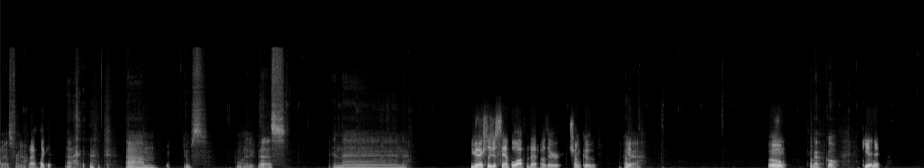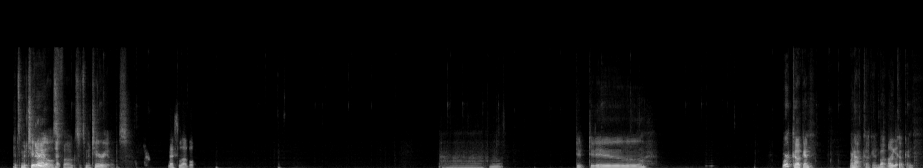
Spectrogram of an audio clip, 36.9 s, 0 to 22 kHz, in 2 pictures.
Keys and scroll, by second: 2.6 super+g, 3.7 super+z, 4.8 shift+g, 12.3 b, 14.4 space, 14.8 Escape, 22.9 BackSpace, 24.0 BackSpace, 33.2 space, 36.0 BackSpace.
